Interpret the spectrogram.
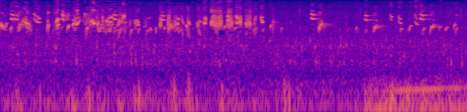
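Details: Goldfinch song: rapid, high twittering bursts of tinkling notes and short trills, with brief pauses between phrases and a faint low hum entering near the end.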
